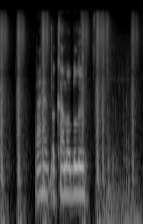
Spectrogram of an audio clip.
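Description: A young man speaks into a microphone close by.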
